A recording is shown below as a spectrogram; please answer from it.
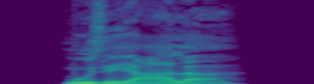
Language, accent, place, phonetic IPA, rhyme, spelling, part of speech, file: German, Germany, Berlin, [muzeˈaːlɐ], -aːlɐ, musealer, adjective, De-musealer.ogg
- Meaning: 1. comparative degree of museal 2. inflection of museal: strong/mixed nominative masculine singular 3. inflection of museal: strong genitive/dative feminine singular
